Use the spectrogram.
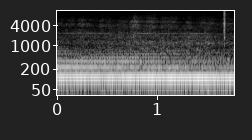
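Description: A hydrogen-powered, CO2-neutral aircraft flying, its propeller engine holding a steady, humming drone with strong low tones at an even loudness throughout, with no voices.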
